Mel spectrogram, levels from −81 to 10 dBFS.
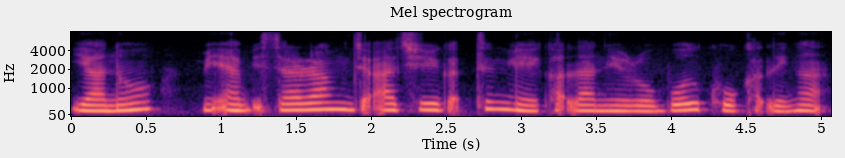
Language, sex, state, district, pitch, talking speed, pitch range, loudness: Garo, female, Meghalaya, West Garo Hills, 215 Hz, 95 wpm, 200-235 Hz, -14 LUFS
